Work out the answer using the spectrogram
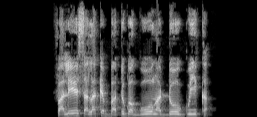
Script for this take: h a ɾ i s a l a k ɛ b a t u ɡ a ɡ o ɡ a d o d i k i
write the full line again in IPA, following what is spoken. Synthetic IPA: f a l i s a l a k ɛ b a t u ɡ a ɡ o ŋ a d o ɡ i k a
